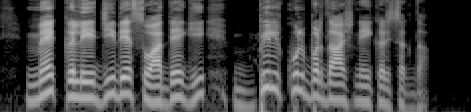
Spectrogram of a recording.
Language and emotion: Dogri, disgusted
